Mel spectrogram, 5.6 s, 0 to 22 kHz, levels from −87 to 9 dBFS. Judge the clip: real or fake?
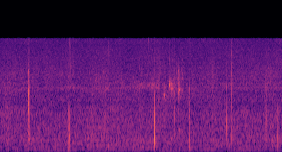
fake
